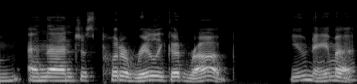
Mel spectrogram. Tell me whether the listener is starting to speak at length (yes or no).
no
